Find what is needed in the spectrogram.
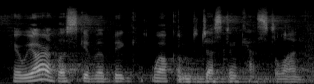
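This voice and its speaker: A woman's very deep, low voice with an American accent at a moderate pace, with noticeable background noise and audible room echo. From western North Carolina, Hickory area. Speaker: emcee at a church concert. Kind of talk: stage introduction. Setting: stage with audience. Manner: halting, with self-corrections.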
